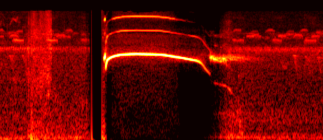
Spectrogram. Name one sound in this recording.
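A man blows a loud, shrill whistle that drops in pitch at the end.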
